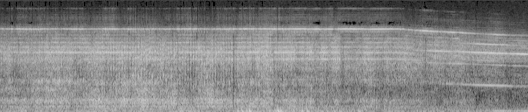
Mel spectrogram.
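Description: Turbine helicopter, an Alouette III, running with a steady high turbine whine and rotor noise as it settles onto a landing pad. From about eight seconds in the whine falls in pitch as the engine winds down.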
